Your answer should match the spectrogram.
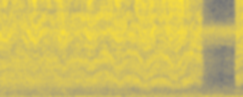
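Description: Aerosol can of permethrin spray hissing in one long steady burst, cutting off just before the end.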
